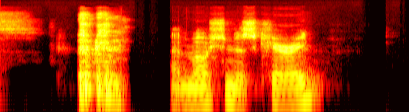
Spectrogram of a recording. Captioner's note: clears throat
